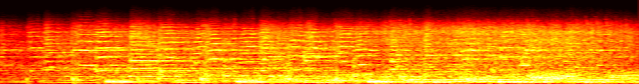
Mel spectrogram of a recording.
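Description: A propeller airliner comes in to land at Kennedy airport, its engine drone loud and close with a steady low throb that swells after the first second and holds.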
